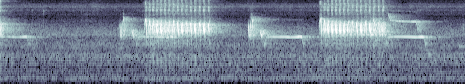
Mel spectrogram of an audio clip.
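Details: Two harsh, buzzy bursts from a female Scarlet-backed flowerpecker, each preceded by quick high chips, with a thin steady high tone at the start.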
